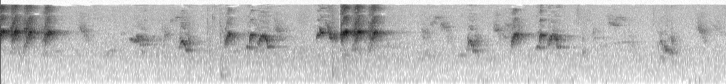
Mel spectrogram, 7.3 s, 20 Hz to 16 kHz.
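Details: Young Red-whiskered Bulbul singing in its cage late on the afternoon of 1 January 2012 after a bath; clear, high whistled phrases of two to four notes repeated with short gaps.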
